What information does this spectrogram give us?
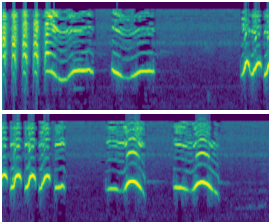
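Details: Song of a masked laughingthrush, used for training other birds: rapid staccato notes leading into long wavering whistles, then a string of six quick rising whistled notes and a few separate warbled phrases.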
